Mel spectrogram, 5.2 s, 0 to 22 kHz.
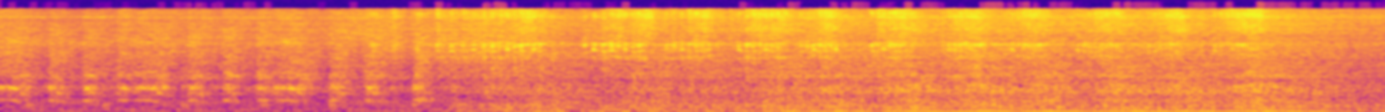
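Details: Ford 2.0 bi-turbo diesel, 150,000 km, after injector repair (third attempt) and fuel bleeding: cranks a few times and catches, then settles into an even clattery idle without stumbling; normal start and idle.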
